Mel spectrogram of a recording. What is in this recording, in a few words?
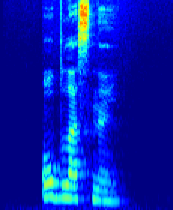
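"областнӧй", Komi, female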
